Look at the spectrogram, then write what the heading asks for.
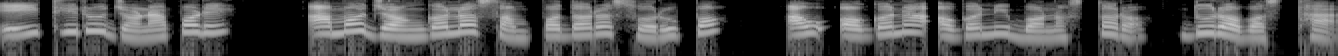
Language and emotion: Odia, neutral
